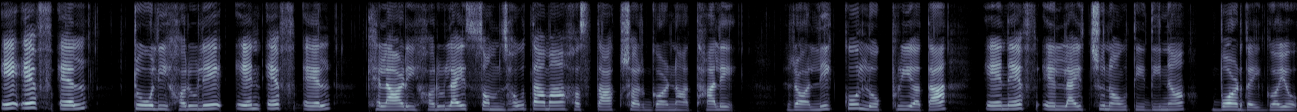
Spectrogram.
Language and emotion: Nepali, neutral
